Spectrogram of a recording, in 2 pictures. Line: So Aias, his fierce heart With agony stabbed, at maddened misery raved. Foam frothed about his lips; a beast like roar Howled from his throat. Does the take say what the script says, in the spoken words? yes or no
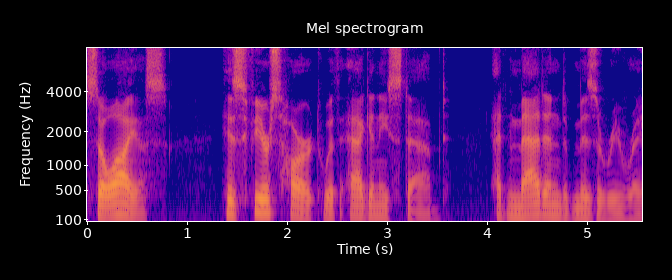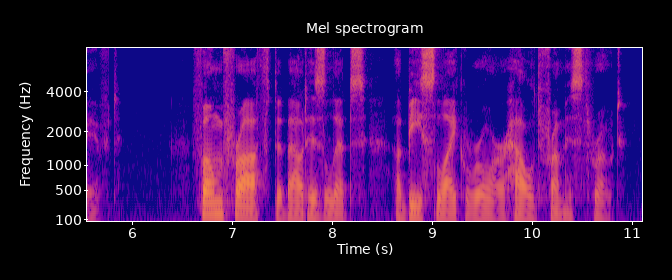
yes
